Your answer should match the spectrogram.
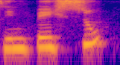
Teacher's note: सीन का मखरज आपको मालूम होना चाहिए, जुबान की नोक और सनाए सुफला का किनारा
